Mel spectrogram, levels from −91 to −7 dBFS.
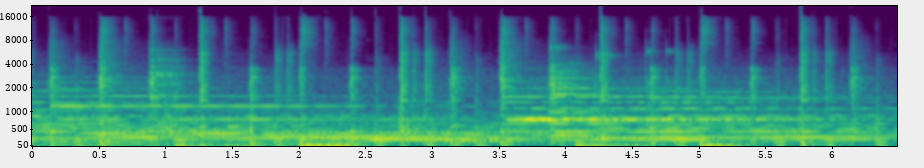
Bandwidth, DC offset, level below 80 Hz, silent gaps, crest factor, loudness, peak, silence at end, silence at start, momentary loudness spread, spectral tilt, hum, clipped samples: over 20 kHz; under 0.1%; -26 dBFS; none; 16 dB; -19 LUFS; -2 dBFS; 0 s; 0 s; 5 LU; -5.5 dB/octave; none; under 0.1%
